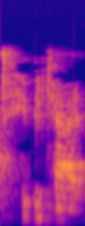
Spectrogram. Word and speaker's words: Hyppikat: find me on instagram my instagram is at hippie cat but it's spelled at h-y-p-p-i-k-a-t and then um you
